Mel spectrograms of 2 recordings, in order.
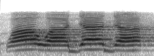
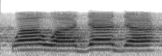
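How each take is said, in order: No difference in how they are said.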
